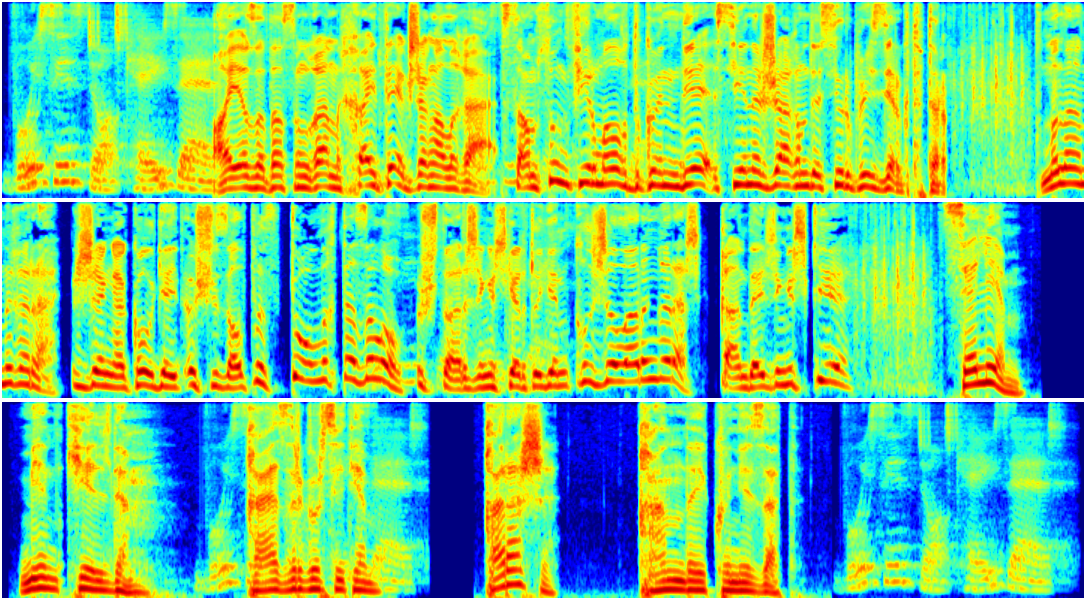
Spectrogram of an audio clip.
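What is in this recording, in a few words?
Kazakh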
